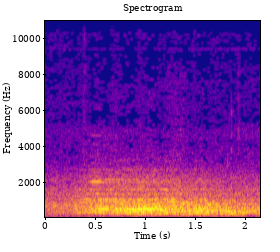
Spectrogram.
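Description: Train horn sounding one blast of about a second and a half, several steady tones at once.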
